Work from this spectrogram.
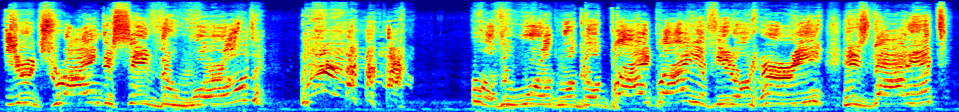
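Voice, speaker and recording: An actor playing a deranged, battle-hungry villain in an anime video game, taunting in a theatrical, maniacal, sing-song way. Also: male voice, very high-pitched, expressive, takes it slowly, loud music behind the voice, exaggerated voice. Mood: manic taunting. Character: deranged, battle-hungry male villain obsessed with his rival.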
